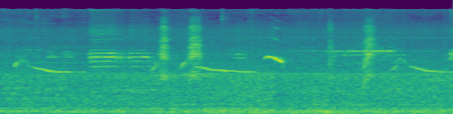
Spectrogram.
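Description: An African grey parrot gives clear whistled notes, some sliding downward and one rising, mixed with sharp clicks, over a low background hum.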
